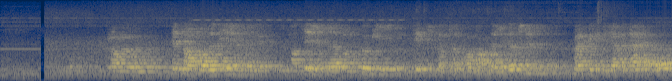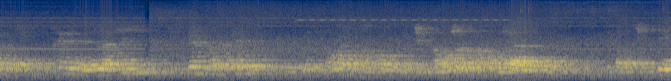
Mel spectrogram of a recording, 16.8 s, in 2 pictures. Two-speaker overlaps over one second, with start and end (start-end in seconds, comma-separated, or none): none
